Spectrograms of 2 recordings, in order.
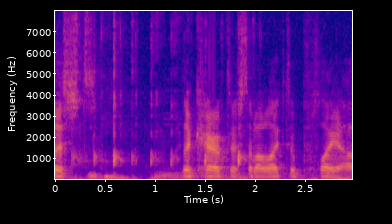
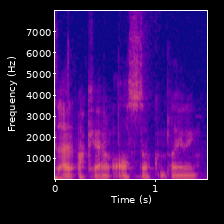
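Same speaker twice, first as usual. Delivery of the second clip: quiet disappointed sighing; 6 semitones lower, 8 dB quieter, much faster than usual. Real, not acted. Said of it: "You sound like a disappointed dad".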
